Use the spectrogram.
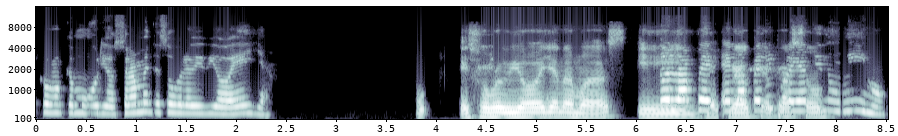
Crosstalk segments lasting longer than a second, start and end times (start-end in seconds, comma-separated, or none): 6.2-7.9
